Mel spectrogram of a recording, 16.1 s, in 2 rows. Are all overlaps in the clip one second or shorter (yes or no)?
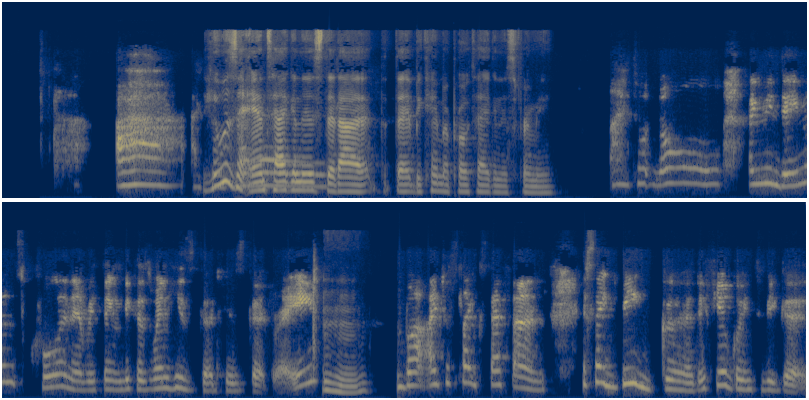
no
